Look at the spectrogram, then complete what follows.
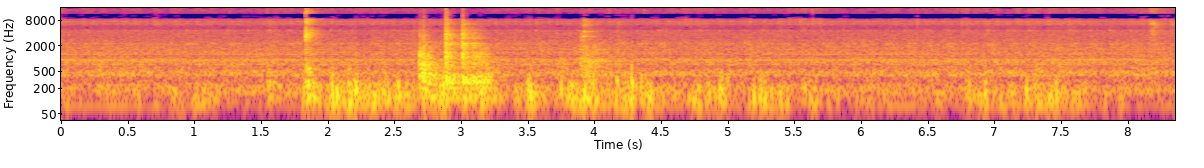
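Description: A few short knocks and a brief clatter of a metal telescopic drawer channel being handled against a wooden drawer side, the loudest around the middle, over a steady background hum.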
